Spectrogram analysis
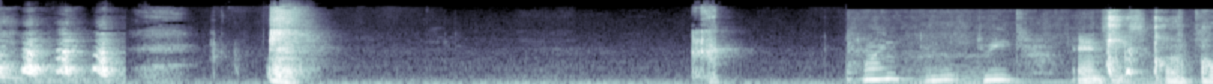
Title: Baby sneeze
